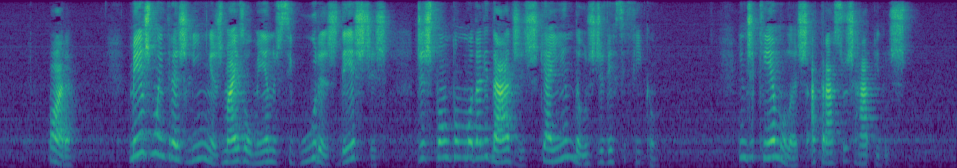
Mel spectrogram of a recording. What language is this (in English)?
Portuguese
